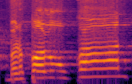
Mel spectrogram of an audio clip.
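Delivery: ordinary delivery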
